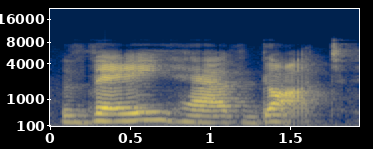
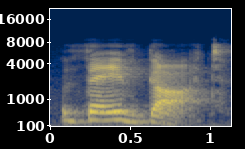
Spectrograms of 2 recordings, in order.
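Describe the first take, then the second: First: The words they have are said in full. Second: The words they have are contracted to they've.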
